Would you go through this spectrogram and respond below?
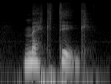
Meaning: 1. powerful 2. imposing 3. mighty
- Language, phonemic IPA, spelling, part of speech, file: Swedish, /²mɛktɪ(ɡ)/, mäktig, adjective, Sv-mäktig.ogg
